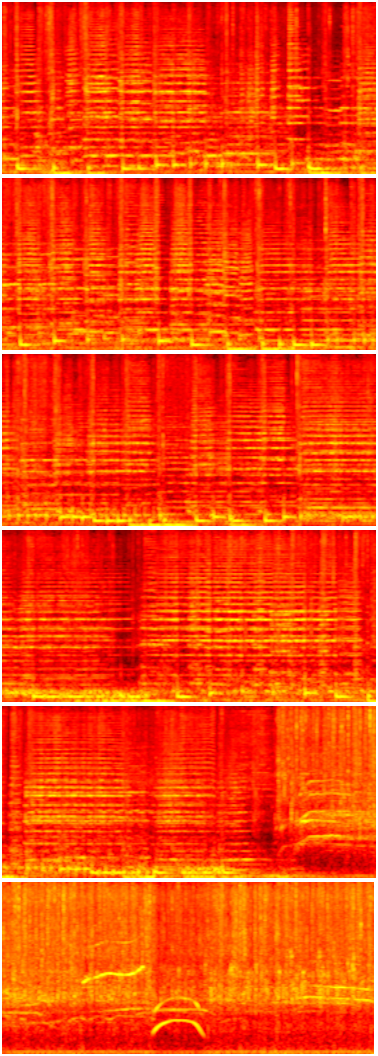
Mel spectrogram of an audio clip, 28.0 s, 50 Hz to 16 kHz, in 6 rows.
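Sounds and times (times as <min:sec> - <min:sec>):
wind band playing: 0:00.0 - 0:22.4.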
